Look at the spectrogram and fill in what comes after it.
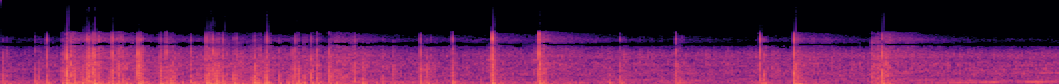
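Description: Fireworks display with aerial shells bursting: a dense run of bangs and crackles that thins out to a few separate loud bangs in the second half.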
